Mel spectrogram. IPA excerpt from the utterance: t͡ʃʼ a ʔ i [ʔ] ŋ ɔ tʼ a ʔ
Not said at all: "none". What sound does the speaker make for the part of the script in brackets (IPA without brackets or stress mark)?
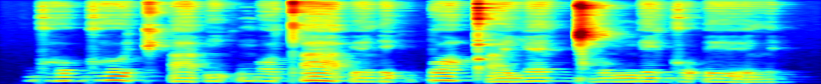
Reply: ʔ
